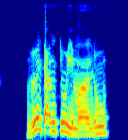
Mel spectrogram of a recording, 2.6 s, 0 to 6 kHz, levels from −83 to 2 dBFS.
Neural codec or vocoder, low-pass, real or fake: none; 5.4 kHz; real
